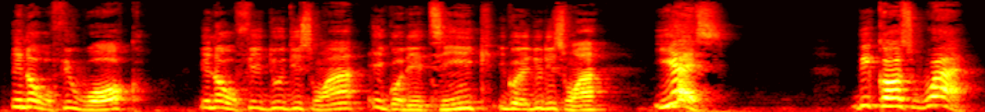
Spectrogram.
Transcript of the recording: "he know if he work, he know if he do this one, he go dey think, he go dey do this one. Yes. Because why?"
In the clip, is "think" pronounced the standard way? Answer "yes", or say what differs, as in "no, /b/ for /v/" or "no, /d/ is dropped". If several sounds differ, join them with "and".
no, /t/ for /θ/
